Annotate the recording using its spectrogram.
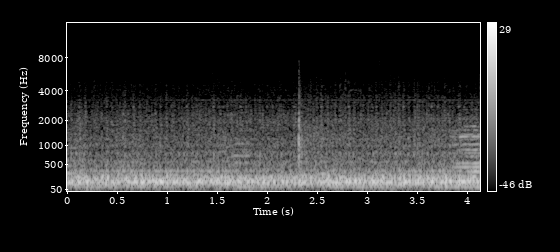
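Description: Steady low outdoor rumble with no music, and one sharp click a little past the middle.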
